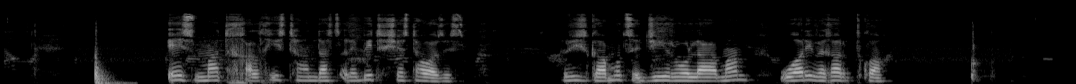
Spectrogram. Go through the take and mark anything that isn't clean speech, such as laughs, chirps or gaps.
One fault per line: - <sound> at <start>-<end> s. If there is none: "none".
- thud at 0.9-1.4 s
- laugh at 9.7-10.0 s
